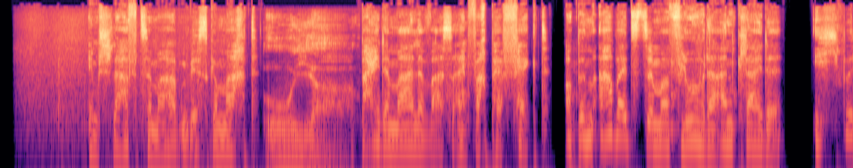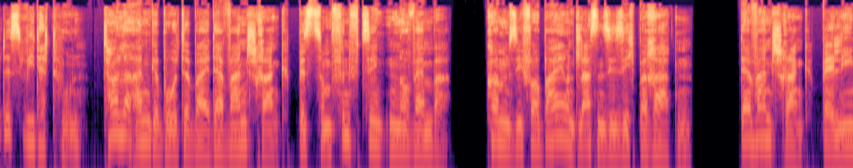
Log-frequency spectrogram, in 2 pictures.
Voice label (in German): Sinnlich; Fremdtake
